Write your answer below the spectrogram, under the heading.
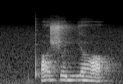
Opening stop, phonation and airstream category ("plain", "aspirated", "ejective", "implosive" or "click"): ejective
